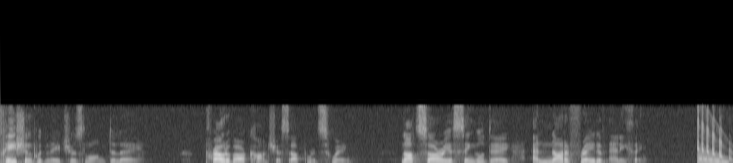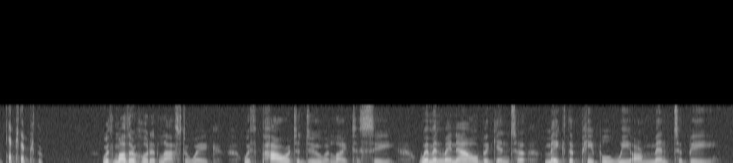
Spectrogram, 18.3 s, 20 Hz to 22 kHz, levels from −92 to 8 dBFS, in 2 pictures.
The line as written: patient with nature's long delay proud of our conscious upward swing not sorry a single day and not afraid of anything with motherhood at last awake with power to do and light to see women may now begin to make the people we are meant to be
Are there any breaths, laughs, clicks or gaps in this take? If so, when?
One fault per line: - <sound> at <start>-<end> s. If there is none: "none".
- chirp at 8.7-9.7 s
